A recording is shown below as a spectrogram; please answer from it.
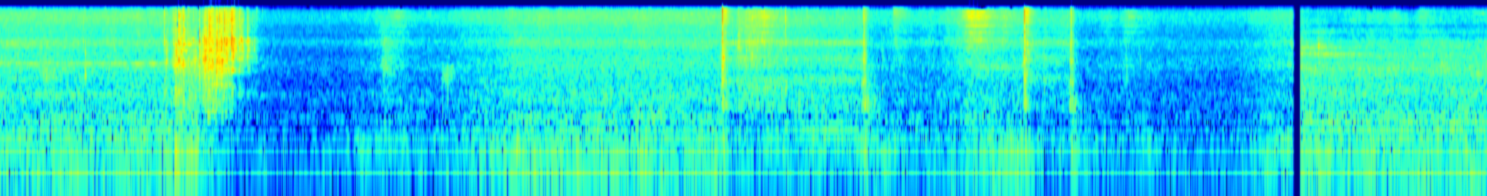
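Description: Self-serve beverage dispenser pouring a milky drink into a plastic cup, with a brief loud spray of liquid about two seconds in, then a softer pour and a few light clinks.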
